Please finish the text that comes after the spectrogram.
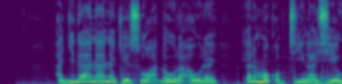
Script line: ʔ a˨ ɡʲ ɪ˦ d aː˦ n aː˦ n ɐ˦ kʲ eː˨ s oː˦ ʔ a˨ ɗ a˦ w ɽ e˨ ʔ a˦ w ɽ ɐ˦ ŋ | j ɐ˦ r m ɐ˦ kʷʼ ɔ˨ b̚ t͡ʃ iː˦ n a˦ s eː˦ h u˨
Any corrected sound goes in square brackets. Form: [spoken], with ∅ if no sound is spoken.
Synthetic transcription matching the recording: ʔ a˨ ɡʲ ɪ˦ d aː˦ n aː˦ n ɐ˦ kʲ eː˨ s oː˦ ʔ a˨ ɗ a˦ w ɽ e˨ ʔ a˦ w ɽ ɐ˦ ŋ | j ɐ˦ r m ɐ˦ kʷʼ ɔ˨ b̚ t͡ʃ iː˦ n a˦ [ʃ] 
